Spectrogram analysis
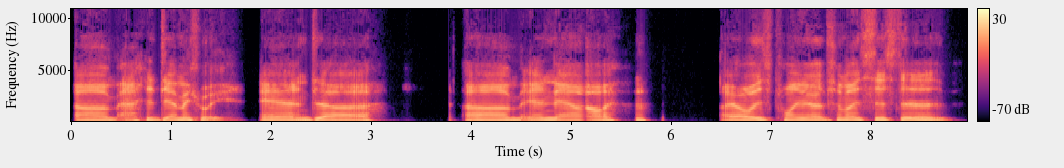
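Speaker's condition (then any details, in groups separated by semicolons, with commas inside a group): Congenital muscular dystrophy; uses ventilator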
